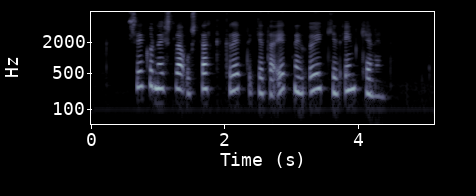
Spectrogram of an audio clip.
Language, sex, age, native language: Icelandic, female, 50-59, Icelandic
